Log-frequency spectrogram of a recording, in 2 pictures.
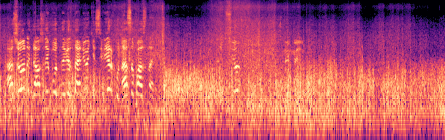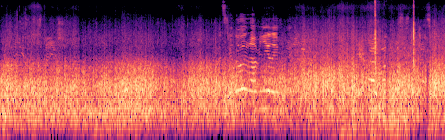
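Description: Wind rushes steadily across open water.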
